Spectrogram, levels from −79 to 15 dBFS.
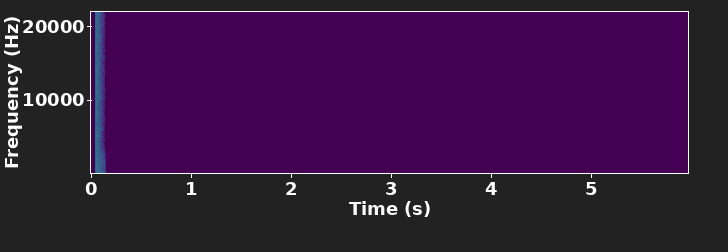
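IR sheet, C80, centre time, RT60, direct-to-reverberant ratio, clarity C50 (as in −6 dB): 19.0 dB, 19 ms, non-exponential decay, −7.0 dB, 10.5 dB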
